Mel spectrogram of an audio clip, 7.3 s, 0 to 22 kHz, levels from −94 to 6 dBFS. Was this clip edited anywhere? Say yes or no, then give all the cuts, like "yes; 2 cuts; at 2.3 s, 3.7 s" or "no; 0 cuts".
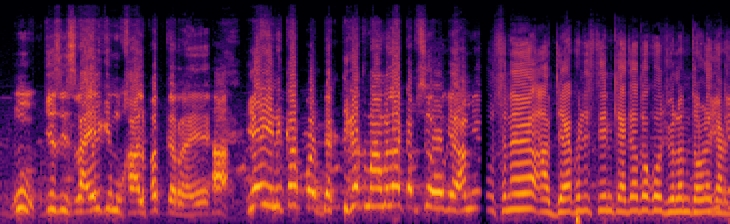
yes; 1 cut; at 4.9 s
